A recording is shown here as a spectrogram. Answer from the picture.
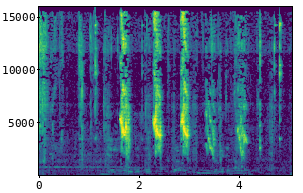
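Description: Close-up crunchy chewing: about five sharp crunches, roughly half a second apart, as raw vegetable and fried fish are bitten and chewed.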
